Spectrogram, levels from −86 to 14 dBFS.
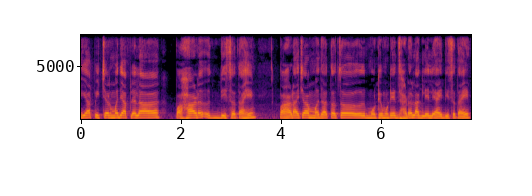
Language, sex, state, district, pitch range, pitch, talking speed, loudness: Marathi, male, Maharashtra, Solapur, 170-195 Hz, 185 Hz, 145 wpm, -15 LUFS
